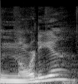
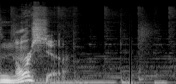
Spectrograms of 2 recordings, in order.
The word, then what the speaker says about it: Nortia: of my shoe that's right the province of nortia is tasked with managing it while grinir mines refines and processes the IR it's pronounced nordia I thought it was Nora an iron is the single most vital natural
